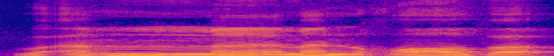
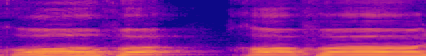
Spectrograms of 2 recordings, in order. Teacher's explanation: خا کو تھوڑا کھینچیں گے، کیوں؟ اس لیے کہ زبر والے حرف کے بعد الف مد آیا ہوا ہے اور فا کے اوپر صرف زبر ہے، اس لیے فا کو جلدی پڑھیں گے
